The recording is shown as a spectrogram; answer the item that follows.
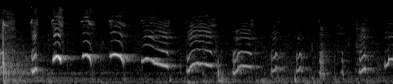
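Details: Portuguese Water Dog puppies from one litter, just over five weeks old, playing in the morning: a steady run of high, arched whining yelps, each bending up then down, with several squeaky cries in quick succession and short gaps between.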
